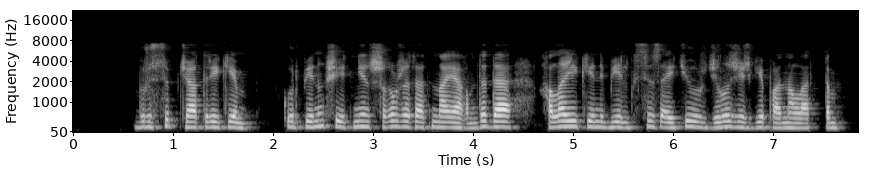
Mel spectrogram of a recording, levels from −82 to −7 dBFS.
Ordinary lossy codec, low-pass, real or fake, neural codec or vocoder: none; 7.2 kHz; real; none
